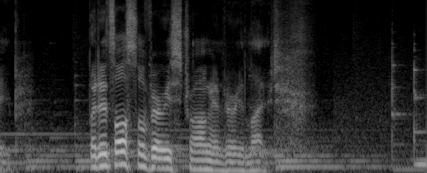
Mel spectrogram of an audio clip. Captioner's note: chuckles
